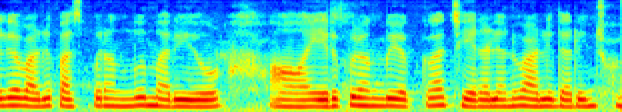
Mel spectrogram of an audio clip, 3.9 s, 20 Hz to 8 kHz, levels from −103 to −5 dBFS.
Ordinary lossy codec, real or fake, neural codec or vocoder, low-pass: none; fake; codec, 16 kHz, 2 kbps, FunCodec, trained on LibriTTS, 25 frames a second; none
